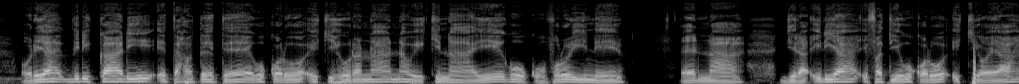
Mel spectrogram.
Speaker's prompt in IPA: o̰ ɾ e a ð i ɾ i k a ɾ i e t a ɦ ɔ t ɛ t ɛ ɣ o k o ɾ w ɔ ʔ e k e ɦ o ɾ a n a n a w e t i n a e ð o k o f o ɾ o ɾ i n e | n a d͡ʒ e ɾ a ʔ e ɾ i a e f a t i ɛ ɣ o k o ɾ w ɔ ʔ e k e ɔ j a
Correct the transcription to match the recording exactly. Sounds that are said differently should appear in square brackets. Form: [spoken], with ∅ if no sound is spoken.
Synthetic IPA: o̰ ɾ e a ð i ɾ i k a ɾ i e t a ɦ ɔ t ɛ t ɛ ɣ o k [ɔ] ɾ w ɔ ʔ e k e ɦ o ɾ a n a n a w e [k] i n a e [ɣ] o k o f o ɾ o ɾ i n e | n a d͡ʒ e ɾ a ʔ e ɾ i a e f a t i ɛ ɣ o k [ɔ] ɾ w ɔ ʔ e k e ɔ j a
